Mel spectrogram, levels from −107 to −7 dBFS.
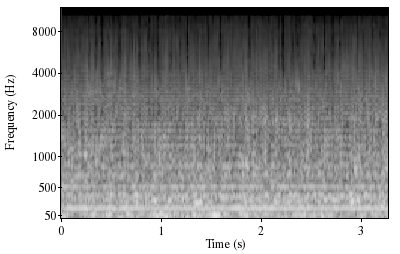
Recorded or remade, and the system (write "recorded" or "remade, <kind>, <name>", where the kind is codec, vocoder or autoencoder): remade, vocoder, BigVGAN v2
